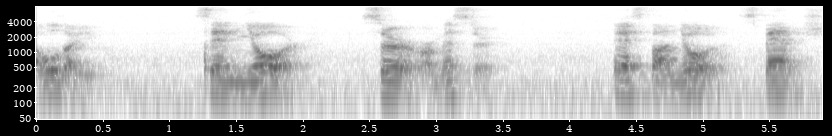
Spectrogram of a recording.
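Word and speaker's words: señor: don't use that word this becomes senor senor most people probably won't even recognize your meaning to say senor if you say so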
